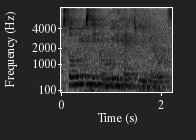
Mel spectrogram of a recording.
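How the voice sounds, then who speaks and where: A woman whose first language is Swahili, speaking slowly and haltingly as she searches for words and restarts her phrases. She is heard from far off in a very echoey, large hall, with steady background noise behind her voice. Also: medium pitch. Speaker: conference speaker. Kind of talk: personal testimony talk. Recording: echoey hall, distant mic, noisy.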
